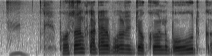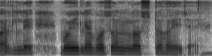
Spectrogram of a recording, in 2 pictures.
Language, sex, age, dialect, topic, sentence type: Bengali, male, 41-45, Jharkhandi, agriculture, statement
